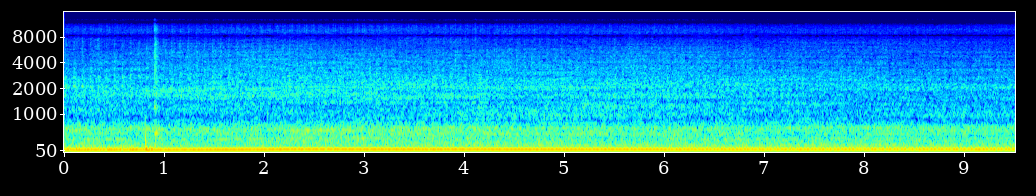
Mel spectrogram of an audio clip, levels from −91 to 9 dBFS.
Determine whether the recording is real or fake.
real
